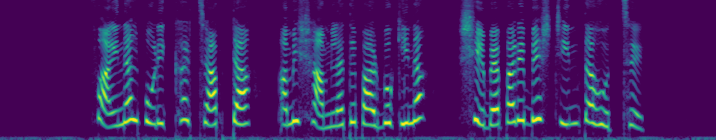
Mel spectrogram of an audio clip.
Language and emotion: Bengali, fearful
